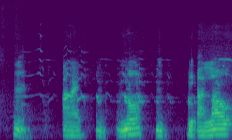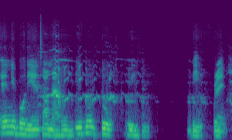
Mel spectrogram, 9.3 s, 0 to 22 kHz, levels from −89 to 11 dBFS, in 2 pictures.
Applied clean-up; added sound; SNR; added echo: neural mask model RNNoise.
